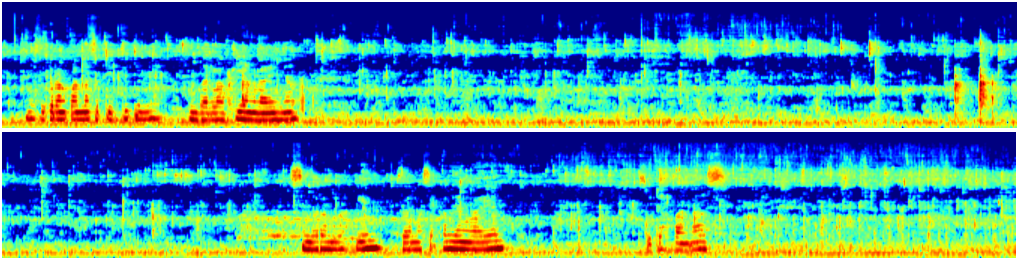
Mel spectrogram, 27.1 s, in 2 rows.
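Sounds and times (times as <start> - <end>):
eggplant sizzling in oil: 0.0 - 14.0, 14.6 - 27.0.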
